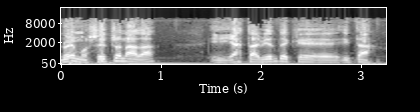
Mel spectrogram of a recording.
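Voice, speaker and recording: This man has an ordinary speaking voice at medium pitch with lively intonation. He keeps a moderate pace. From Valencia, Spain. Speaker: composer. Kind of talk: radio interview.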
